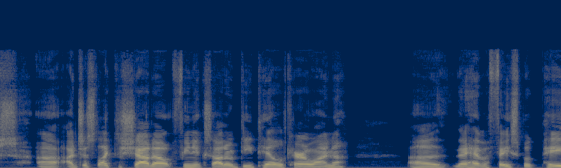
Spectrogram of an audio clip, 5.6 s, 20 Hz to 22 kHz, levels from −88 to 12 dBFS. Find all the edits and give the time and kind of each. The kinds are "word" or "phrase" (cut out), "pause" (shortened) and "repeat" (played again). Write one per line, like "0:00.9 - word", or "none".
0:02.9 - word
